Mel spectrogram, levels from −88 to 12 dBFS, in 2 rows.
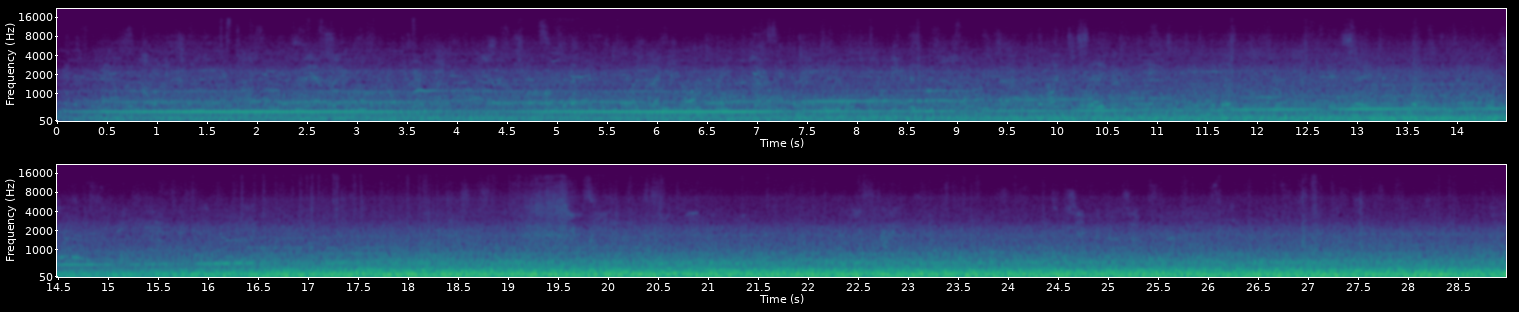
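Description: Everyday sounds, no audible faults.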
